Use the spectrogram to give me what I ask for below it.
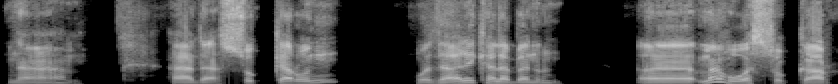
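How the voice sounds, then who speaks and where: Gravelly-voiced male Arabic teacher. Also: medium pitch, lively intonation, moderate pace, a bit bright, no room sound. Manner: patient, repeats and corrects students, mixes French and Arabic. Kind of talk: classroom lesson explaining Arabic in French. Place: mosque classroom.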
